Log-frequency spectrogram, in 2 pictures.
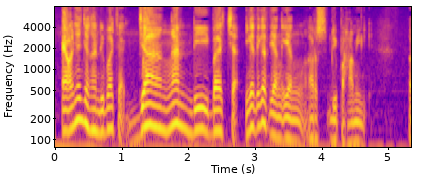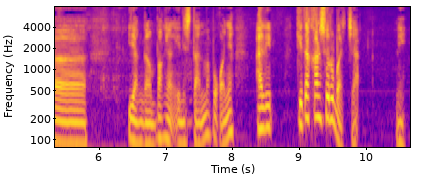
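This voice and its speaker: Lowish-voiced man teaching Quran recitation. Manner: chatty, self-assured teaching, slow melodic recitation. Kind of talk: tajwid lesson with recitation.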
